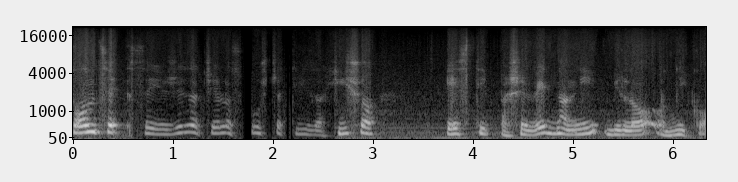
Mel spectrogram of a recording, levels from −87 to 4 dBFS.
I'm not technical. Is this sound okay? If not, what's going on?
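No. The whole recording has 1-bit DFPWM compression damage. It's a very crude way of storing sound, so the speech sounds fuzzy and crackly, with hiss covering the crisp upper sounds. Unlike ordinary background hiss, this roughness is tied to the speech itself and never goes away.

There is also a sudden gain jump. At 0.61 seconds the whole sound, speech and background alike, abruptly gets much quieter, then snaps back at 2.62 seconds. A fade would slide down gradually. This is instant, likely from a volume setting applied with no smoothing.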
